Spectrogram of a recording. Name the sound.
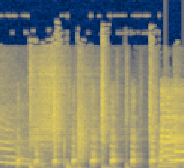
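chicken clucking sound effect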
